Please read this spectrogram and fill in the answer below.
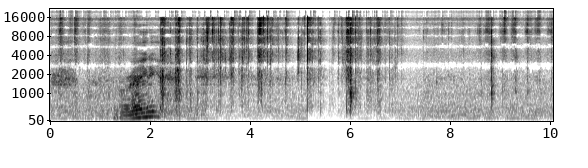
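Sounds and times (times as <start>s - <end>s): foil wrapper crinkling: 0.2s - 7.7s.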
